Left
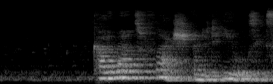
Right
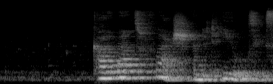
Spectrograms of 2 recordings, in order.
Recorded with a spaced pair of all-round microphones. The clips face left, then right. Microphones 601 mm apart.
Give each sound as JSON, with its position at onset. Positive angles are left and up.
{"t": 0.9, "sound": "a woman speaking", "side_deg": -55, "distance_m": 0.9}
